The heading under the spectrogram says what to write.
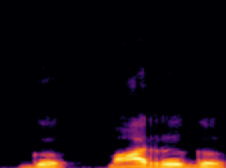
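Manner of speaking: मार्ग said slowly with ग separated first; slow demo. Shown as a demonstration. Teacher slowly sounds out मार्ग for children.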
